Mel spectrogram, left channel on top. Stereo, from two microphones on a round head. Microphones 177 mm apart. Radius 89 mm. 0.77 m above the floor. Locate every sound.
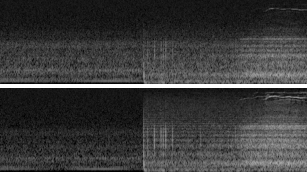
1.4 s breathing: 65° right (ahead or behind)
